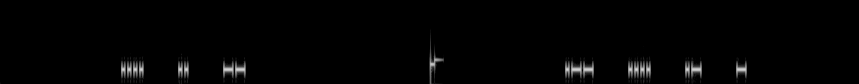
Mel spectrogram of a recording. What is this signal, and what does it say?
Morse code, heard as a keyed tone, about 38 wpm, spaced as for 18 wpm, 690 Hz. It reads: HIM WHAT
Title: 4x Character Spacing - Top 100 Words - 40wpm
